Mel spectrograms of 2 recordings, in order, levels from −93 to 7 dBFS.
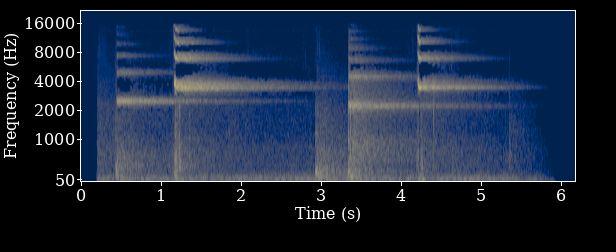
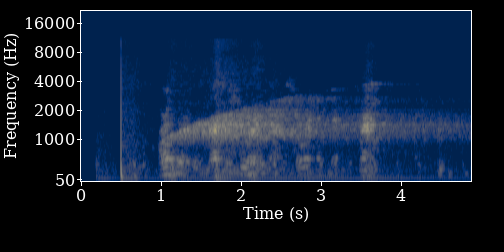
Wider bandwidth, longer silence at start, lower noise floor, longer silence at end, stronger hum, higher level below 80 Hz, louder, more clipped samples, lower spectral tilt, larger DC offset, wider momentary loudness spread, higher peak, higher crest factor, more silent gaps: first, 15.5 kHz vs 12 kHz; second, 0.2 s vs 0.5 s; second, -61 dBFS vs -66 dBFS; first, 0.85 s vs 0.25 s; neither; first, -54 dBFS vs -88 dBFS; first, -25 LUFS vs -42 LUFS; neither; second, 0.5 dB/octave vs -5 dB/octave; neither; about the same, 23 LU vs 25 LU; first, -6 dBFS vs -20 dBFS; about the same, 24 dB vs 24 dB; neither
